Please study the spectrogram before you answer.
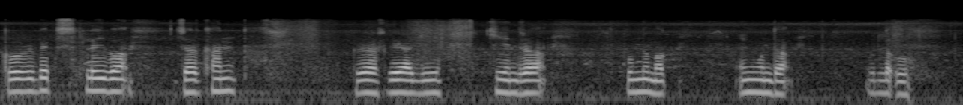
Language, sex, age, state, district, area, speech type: Manipuri, male, 30-45, Manipur, Kangpokpi, urban, read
